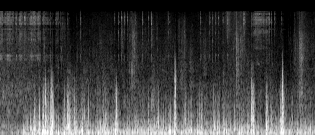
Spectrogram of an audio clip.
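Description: A PENN spinning reel working under heavy load during a fight with a big fish: irregular clicking and grinding from the reel over low rumbling wind and handling noise. It starts about half a second in.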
